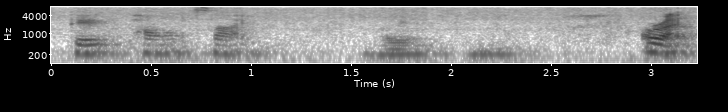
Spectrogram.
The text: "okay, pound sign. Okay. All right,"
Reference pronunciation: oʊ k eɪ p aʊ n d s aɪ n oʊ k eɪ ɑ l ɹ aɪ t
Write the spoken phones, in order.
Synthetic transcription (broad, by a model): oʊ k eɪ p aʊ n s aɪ oʊ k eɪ ɑ l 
